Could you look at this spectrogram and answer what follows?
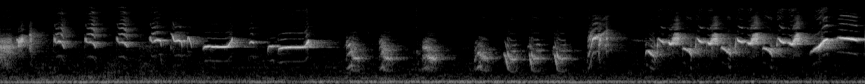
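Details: Chinese hwamei singing a varied run of loud whistled phrases, with quick chirps, short slurred whistles and a series of rapid downslurred notes, over a steady low hum.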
